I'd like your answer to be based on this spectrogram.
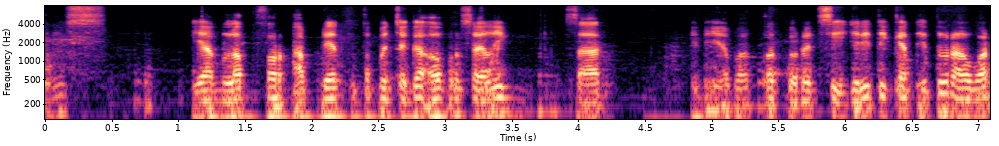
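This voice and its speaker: A soft-spoken man's voice of medium pitch, bright and sharp in tone, with fairly even intonation and a dry, close sound with no echo. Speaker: student presenting coursework. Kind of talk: class project presentation. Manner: halting.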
